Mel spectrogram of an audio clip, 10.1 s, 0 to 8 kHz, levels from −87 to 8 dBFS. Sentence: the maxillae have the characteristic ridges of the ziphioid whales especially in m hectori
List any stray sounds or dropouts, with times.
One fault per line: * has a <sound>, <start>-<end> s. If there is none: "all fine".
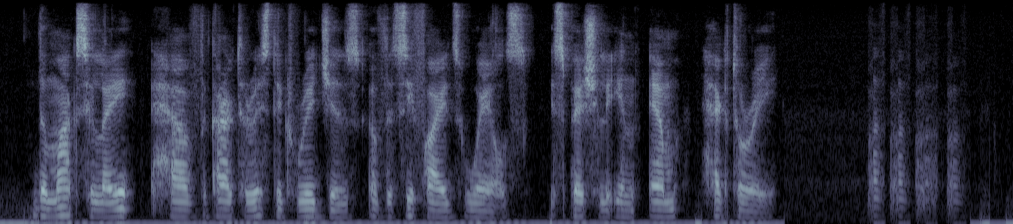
* has a laugh, 8.7-9.7 s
